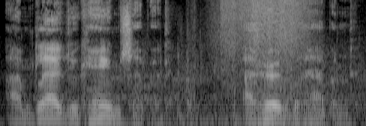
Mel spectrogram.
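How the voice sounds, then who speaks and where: A man's voice: sits low, animated, brisk, faint music behind. Resolute male military captain. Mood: earnest. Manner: earnest, urgent, authoritative. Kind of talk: acted game cutscene dialogue.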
